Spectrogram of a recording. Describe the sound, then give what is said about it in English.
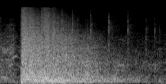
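A single loud bang from police munitions (flashbangs, tear gas or pepper balls) fired at a street protest outside a courthouse amid fires. It bursts abruptly and trails off in a long, rumbling decay. “Law enforcement's using a variety of munitions, including tear gas, some flashbangs, and also we saw some pepper balls.”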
